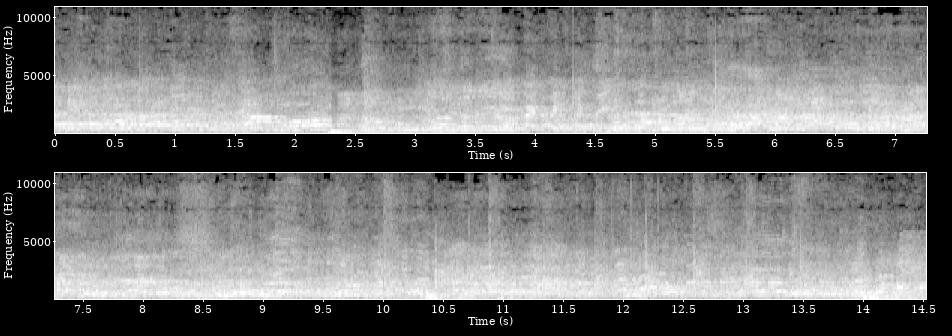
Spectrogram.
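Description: A woman talks with animation through loudspeakers in an echoing hall.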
